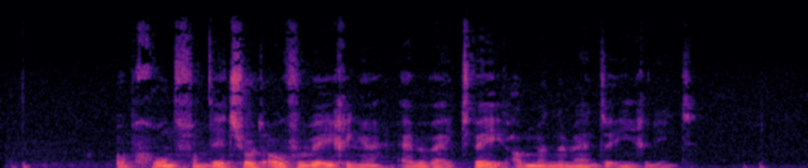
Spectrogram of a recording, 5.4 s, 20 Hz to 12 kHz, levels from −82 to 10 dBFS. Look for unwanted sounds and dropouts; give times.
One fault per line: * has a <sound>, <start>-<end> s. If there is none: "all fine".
all fine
